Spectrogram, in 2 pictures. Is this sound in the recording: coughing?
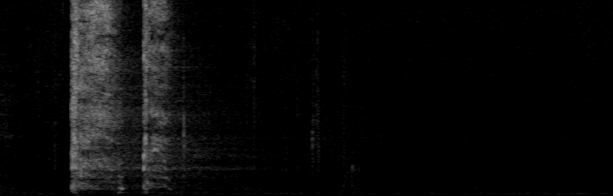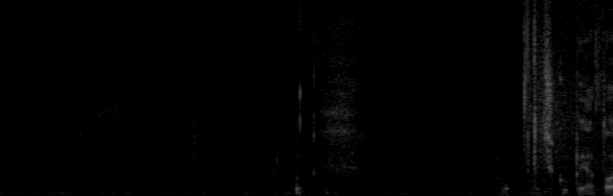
yes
